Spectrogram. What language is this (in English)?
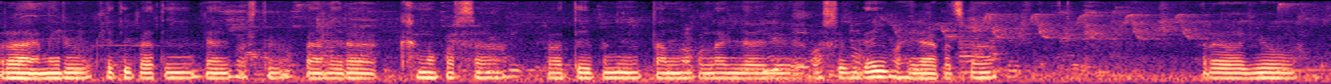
Nepali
